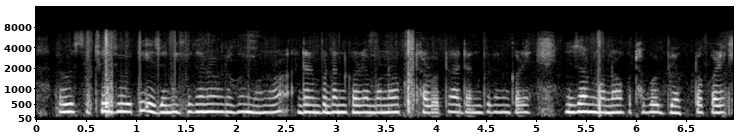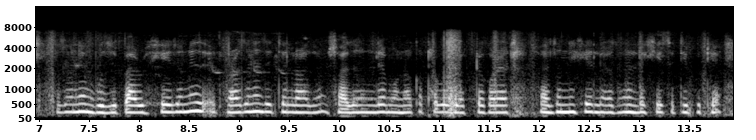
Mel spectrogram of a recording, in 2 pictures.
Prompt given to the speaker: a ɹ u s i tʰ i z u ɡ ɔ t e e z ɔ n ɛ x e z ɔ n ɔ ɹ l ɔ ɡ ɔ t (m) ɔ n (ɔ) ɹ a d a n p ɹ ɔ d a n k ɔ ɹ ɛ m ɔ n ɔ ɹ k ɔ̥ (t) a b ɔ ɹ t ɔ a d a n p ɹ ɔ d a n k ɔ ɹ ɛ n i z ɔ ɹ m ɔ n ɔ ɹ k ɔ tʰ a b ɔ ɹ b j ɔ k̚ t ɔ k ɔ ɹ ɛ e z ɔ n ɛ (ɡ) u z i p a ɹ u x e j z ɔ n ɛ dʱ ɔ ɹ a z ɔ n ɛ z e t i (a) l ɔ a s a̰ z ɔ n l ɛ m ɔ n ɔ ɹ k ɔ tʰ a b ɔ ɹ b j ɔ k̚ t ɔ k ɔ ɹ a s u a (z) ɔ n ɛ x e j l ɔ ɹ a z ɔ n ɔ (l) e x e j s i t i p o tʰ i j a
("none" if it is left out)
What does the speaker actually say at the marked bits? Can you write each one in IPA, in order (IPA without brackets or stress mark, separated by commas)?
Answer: m, ɔ, tʰ, b, a, z, l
